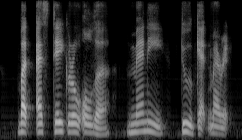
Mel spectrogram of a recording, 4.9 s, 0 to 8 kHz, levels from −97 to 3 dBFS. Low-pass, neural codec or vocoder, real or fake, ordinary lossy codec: none; codec, 16 kHz, 1 kbps, X-Codec, HuBERT features, trained on LibriSpeech; fake; none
